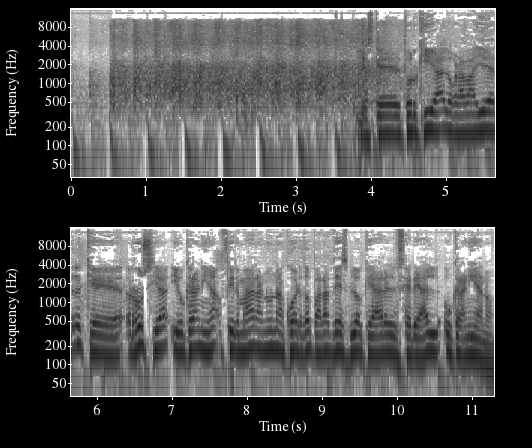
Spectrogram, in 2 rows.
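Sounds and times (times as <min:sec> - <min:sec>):
applause: 0:00.2 - 0:06.2
speech: 0:04.0 - 0:11.2.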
